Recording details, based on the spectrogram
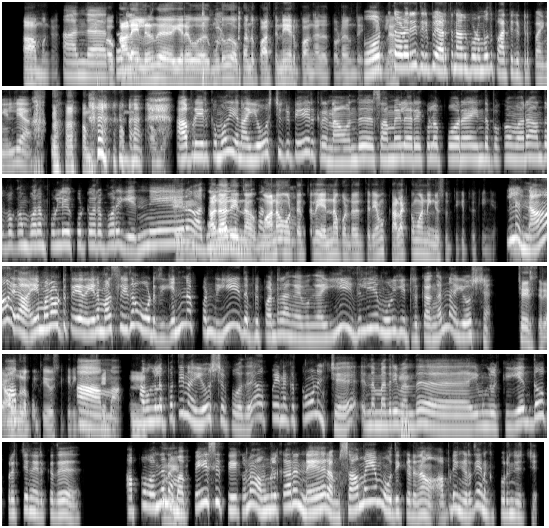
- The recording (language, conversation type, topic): Tamil, podcast, சமயம், பணம், உறவு ஆகியவற்றில் நீண்டகாலத்தில் நீங்கள் எதை முதன்மைப்படுத்துவீர்கள்?
- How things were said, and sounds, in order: cough; laugh; drawn out: "எந்நேரம்"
